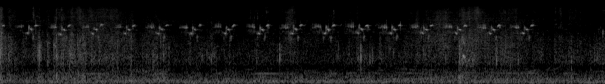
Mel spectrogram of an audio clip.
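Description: A small bird sings a rapid, regular run of high chirps, about four a second, stopping near the end. Under it are intermittent rustling and handling noises, with a sharp knock at the very start.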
